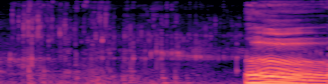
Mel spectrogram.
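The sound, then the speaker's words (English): A Jack Daniels fruit punch drink, just cracked open, trickles and splashes softly as it's poured into a cup for a couple of seconds, then a loud voice breaks in with an exclamation. “Go ahead, pour me a cup, sir.”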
